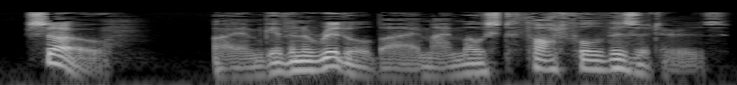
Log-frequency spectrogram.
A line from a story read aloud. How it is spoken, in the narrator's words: he said, his voice rumbling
